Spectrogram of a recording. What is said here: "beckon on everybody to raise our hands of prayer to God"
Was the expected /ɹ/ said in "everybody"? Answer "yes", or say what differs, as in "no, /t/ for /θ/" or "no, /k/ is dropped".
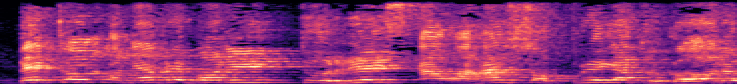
yes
